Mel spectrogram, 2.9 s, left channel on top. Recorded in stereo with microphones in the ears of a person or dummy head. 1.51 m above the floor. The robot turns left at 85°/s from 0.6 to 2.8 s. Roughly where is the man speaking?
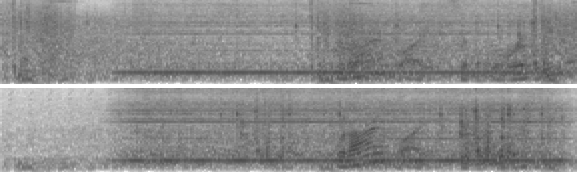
Behind right.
